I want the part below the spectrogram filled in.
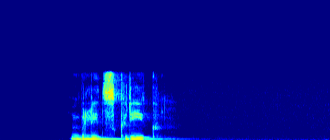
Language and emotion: Russian, neutral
